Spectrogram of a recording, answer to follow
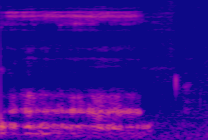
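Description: A man's voice: a drawn-out, rough hesitation sound held in the throat, trailing straight on from his last word and stopping about a second and a half in.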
